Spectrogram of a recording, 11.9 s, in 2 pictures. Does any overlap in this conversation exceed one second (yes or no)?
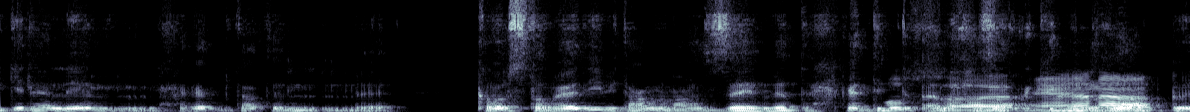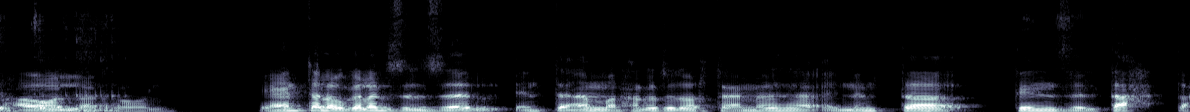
yes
